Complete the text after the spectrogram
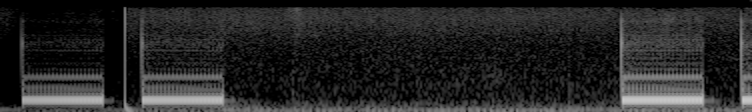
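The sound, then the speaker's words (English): A phone ringback tone, the double-pulse ring heard while an outgoing call to a mother connects: two short, steady buzzing tones, a two-second pause, then the pair starting again. Clear and fairly loud, no voices. “So let's have a listen to that phone call now.”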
